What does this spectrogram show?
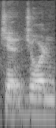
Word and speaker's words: Jordun: a pretty unique name my name is jordan but it's spelled j-o-r-d-u-n so i'm like wait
